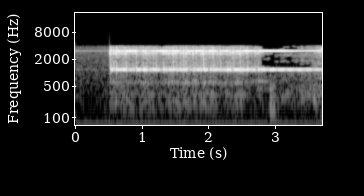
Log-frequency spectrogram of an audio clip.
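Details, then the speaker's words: Western Electric Princess telephone at initial checkout, bell previously knocked out of adjustment; bright steady metallic ringing with clean even tone, no buzz or rattle; ringer working. "I'm going to go ahead and ring the telephone I'm going to give you a couple of different angles of that I'm going to let it ring one more time"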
